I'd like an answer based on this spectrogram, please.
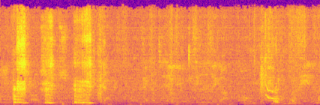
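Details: Nineteen-day-old Welsh Springer Spaniel puppies giving three soft, tonal whimpers in the first second and a half, then quiet, with a brief falling whine near the end.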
